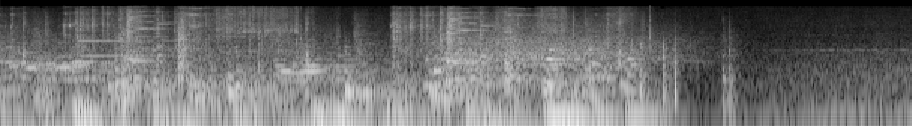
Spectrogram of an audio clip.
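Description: Cheerful game music plays, then stops.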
